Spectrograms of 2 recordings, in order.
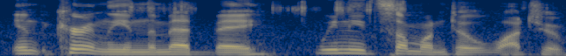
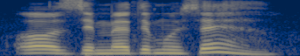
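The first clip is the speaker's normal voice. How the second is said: put-on French-accented dreamy exclamation; lightly put-on French accent; Francis; 3 semitones higher than usual. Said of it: "He gets all French".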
